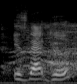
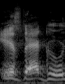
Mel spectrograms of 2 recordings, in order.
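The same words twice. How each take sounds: First: The question sounds gentle and considerate. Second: The question sounds rude and confrontational. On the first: The speaker is showing concern for the other person. The speaker calls it right. "You say" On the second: The speaker is arguing in the flesh. The speaker calls it wrong. "And you don't say"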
